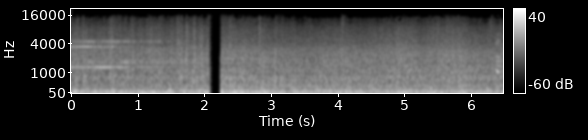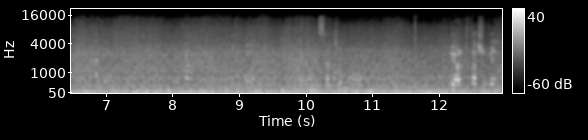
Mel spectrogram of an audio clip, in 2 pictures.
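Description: Heavy rain pounds on a car windshield.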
